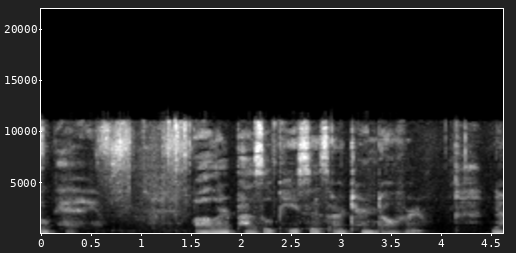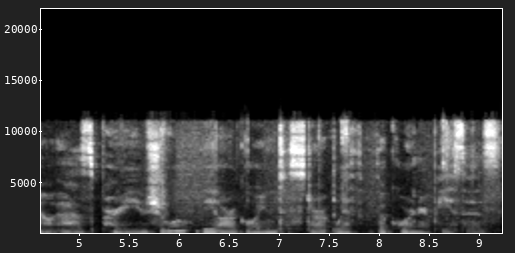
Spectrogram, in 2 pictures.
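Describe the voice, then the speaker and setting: The speaker is soft-spoken and talks at a fairly slow pace. Noticeable background noise runs underneath. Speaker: ASMR content creator. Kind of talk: casual talk to camera, ASMR puzzle video.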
